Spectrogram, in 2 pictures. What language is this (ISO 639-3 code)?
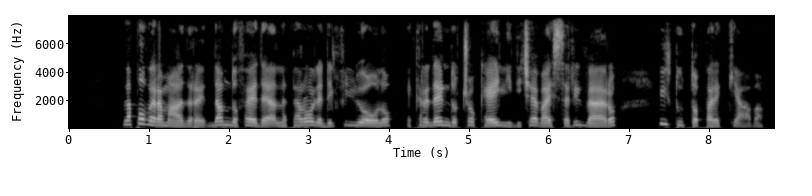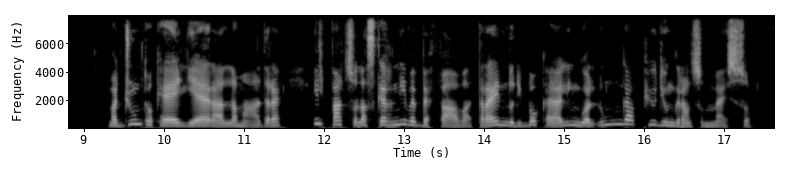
ita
